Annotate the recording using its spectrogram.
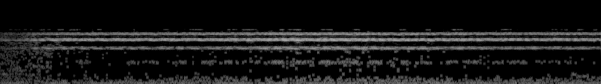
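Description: A steady high-pitched ringing tone, held at one pitch without wavering, over a faint low crackle.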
